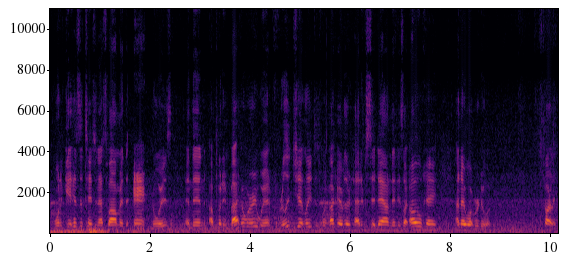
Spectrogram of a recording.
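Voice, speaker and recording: A man's voice: on the high side, background noise. A man working as a dog trainer, explaining each step of a walk while giving his dog commands outside. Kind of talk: outdoor training demonstration.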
